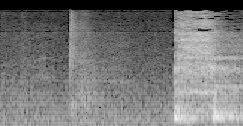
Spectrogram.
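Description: A man coughing into his hand: two sharp coughs in quick succession near the end.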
